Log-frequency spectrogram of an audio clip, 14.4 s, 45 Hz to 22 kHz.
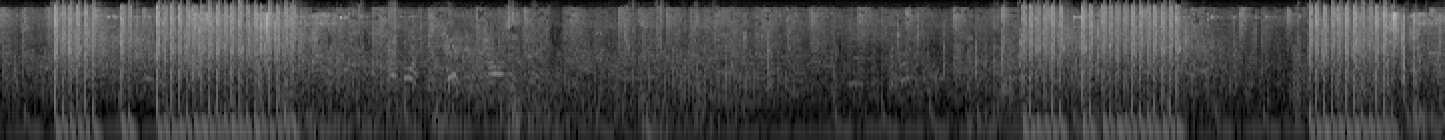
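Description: Gunfire in the Battlefield 2042 video game: rapid automatic bursts and repeated sharp shots, loud and close, with short pauses between volleys and a continuous roar of combat underneath.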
